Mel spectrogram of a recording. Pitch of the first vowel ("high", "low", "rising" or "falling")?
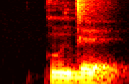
high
